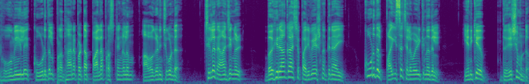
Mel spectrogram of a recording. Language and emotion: Malayalam, angry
